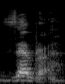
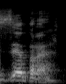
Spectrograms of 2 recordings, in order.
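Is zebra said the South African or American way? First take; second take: South African; South African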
